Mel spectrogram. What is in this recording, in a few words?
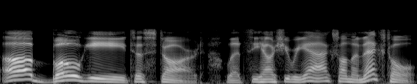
commentator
